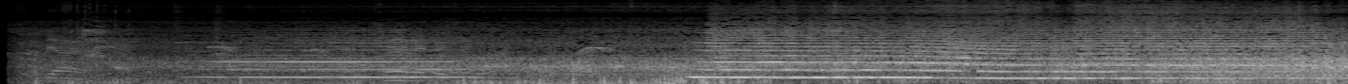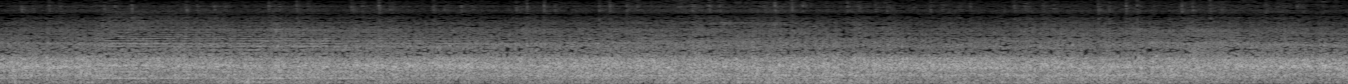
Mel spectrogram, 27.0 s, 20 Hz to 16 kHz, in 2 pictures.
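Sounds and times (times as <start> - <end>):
train wheels running on rails: 0.1 - 26.9
train horn blasts: 1.8 - 4.8, 6.8 - 13.4, 14.4 - 17.2.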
